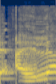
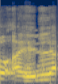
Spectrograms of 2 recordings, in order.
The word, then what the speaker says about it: अहल्या: अहिल्या तो जो ये अहिल्या लिखा है ये अहिल्या गलत है शुद्ध जो अहिल्या लिखा जाएगा वो कौन सा लिखा जाएगा अहिल्या जो शुद्ध लिखेंगे वो कौन सा होगा अहल्या होता है अहिल्या नहीं होता अहल्या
